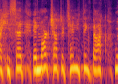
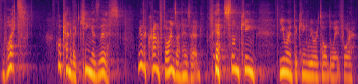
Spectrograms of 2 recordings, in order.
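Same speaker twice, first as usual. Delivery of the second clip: lower, softer scornful sneer; mocking disappointment; 4 semitones lower, 4 dB quieter than usual. Disappointed crowd scoffing at Jesus, low and sneering. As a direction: scoff at the dying king.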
